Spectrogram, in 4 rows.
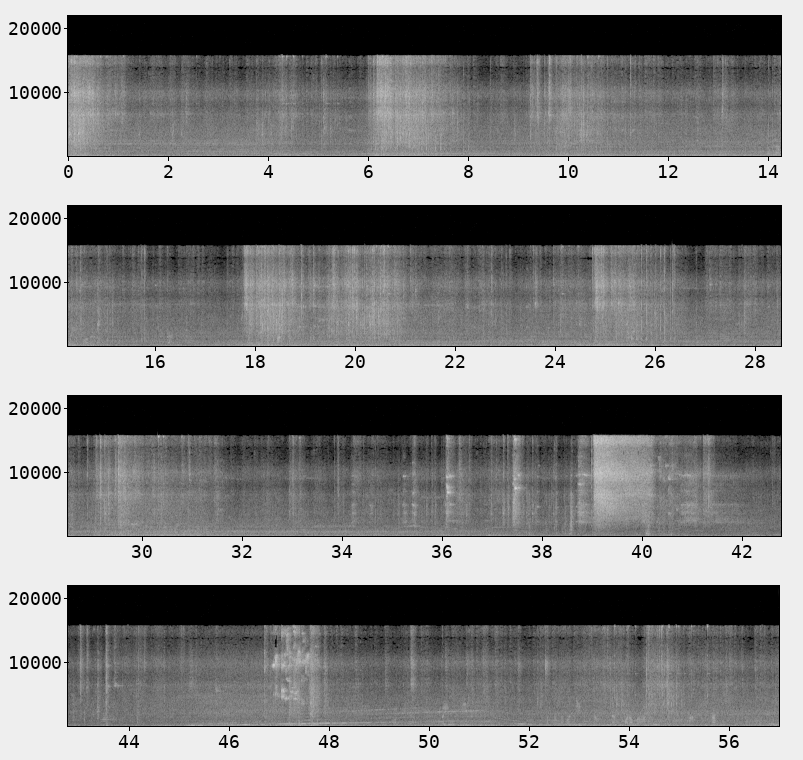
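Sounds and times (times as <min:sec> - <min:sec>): bus engine rumbling: 0:00.0 - 0:57.0.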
